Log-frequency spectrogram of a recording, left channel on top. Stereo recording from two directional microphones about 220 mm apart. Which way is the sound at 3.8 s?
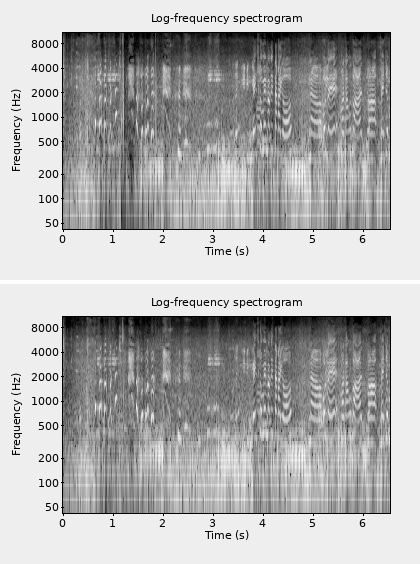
5° right (ahead or behind).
